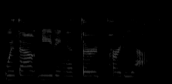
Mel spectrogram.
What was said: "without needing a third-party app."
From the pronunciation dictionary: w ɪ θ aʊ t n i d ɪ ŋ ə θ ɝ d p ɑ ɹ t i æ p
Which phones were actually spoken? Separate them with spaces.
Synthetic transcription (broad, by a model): w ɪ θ aʊ t n i d ɪ ŋ ə θ ɝ d p ɑ ɹ t i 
